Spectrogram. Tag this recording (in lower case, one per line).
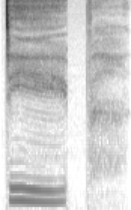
female speech
speech
human voice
